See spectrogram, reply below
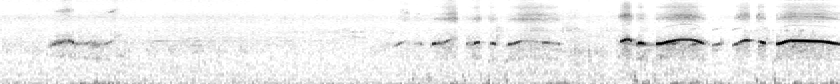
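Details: Pet parrot in Assam whistling: short wavering pure whistles, rising and falling, quiet at first then louder strings of warbled notes near the end, with faint clicks and background rustle.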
